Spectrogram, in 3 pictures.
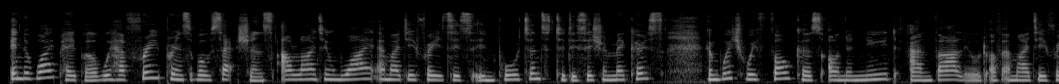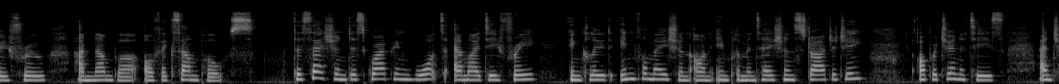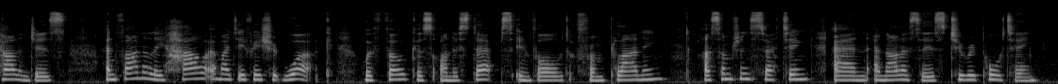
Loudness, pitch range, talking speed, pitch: -32 LUFS, 200-235 Hz, 125 wpm, 215 Hz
